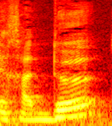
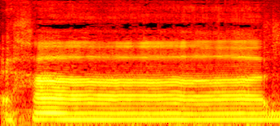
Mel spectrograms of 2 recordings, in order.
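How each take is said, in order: First: The final d is followed by an extra vowel. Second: The a is lengthened and ends in a clear d. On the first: The speaker calls it wrong. "ni Ehad deux" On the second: The speaker calls it right. "on rallonge dans le A"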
